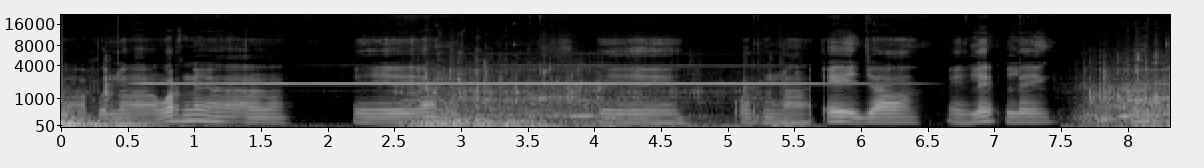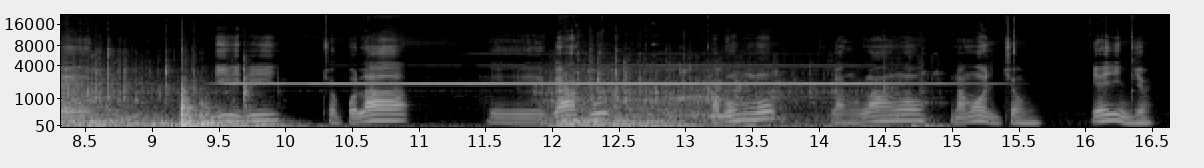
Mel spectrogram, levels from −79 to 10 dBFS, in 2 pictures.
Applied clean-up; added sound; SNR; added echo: none; Wind instrument, woodwind instrument + Sliding door; -2 dB; none.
